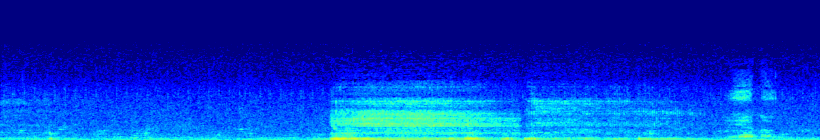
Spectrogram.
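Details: Sleeping Great Pyrenees dog snoring in a quiet room: a burst of low rumbling, snorting breath noise, then a softer snort near the end; dog snoring.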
